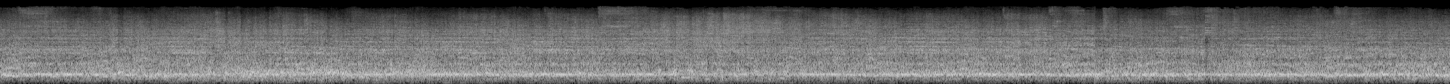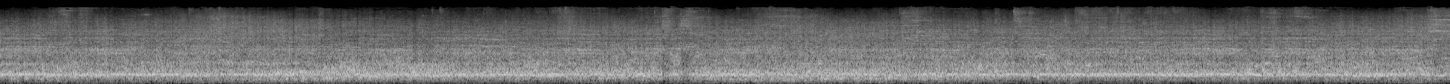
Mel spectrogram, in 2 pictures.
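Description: Freight train's open-top hopper cars rolling steadily past close by: continuous rumble and rattle of steel wheels on the rail, with a steady whine from the wheels.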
